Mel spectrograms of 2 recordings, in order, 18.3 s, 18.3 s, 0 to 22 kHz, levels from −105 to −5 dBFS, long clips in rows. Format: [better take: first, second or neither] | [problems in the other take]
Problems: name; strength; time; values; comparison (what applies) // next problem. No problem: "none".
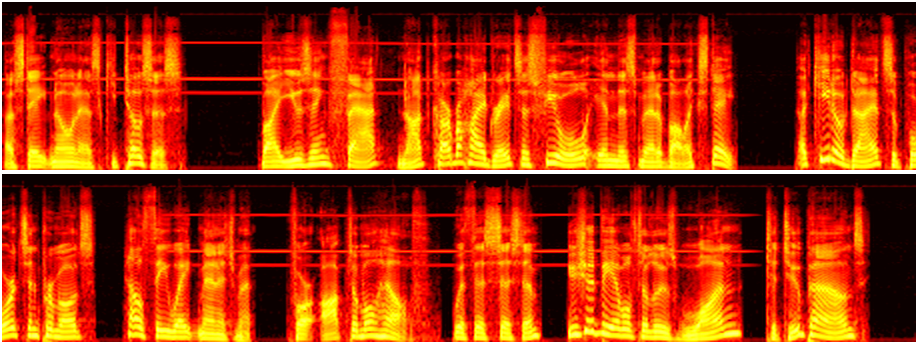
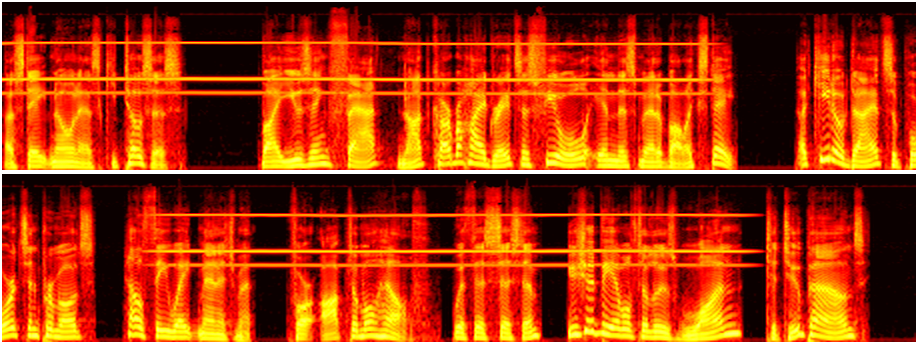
first | high-pitched whine; loud; until 7 s and from 11 to 17 s; 3.5 kHz, 7 dB below the speech; faint in the first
